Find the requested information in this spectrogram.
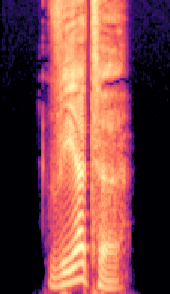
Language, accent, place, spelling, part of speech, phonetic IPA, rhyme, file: German, Germany, Berlin, wehrte, verb, [ˈveːɐ̯tə], -eːɐ̯tə, De-wehrte.ogg
- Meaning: inflection of wehren: 1. first/third-person singular preterite 2. first/third-person singular subjunctive II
